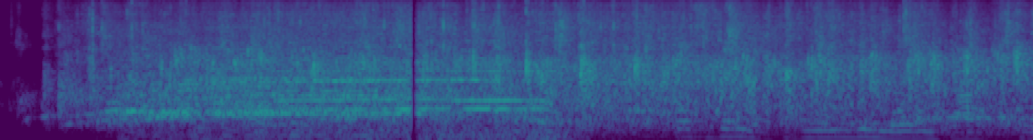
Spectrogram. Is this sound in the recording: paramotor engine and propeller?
no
